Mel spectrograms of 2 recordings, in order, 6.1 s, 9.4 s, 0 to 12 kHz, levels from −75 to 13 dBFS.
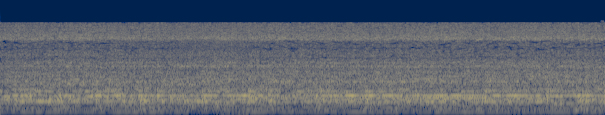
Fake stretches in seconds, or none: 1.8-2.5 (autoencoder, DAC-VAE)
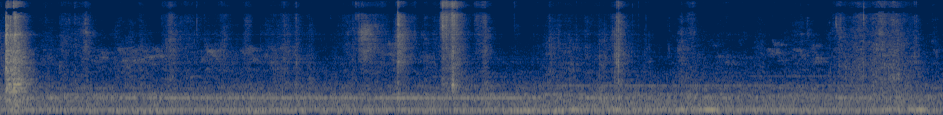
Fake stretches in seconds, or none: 1.4-6.5 (autoencoder, DAC-VAE)

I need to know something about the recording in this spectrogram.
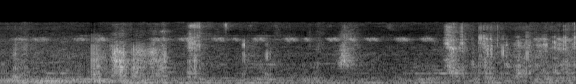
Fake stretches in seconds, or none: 0.0-0.6 (autoencoder, DAC-VAE)

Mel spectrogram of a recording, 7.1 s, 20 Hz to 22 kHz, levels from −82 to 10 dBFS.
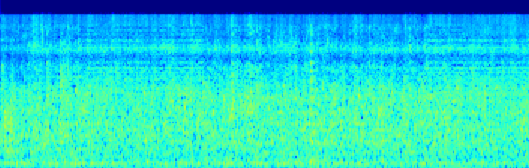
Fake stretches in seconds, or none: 1.1-2.7 (autoencoder, DAC-VAE); 5.7-7.1

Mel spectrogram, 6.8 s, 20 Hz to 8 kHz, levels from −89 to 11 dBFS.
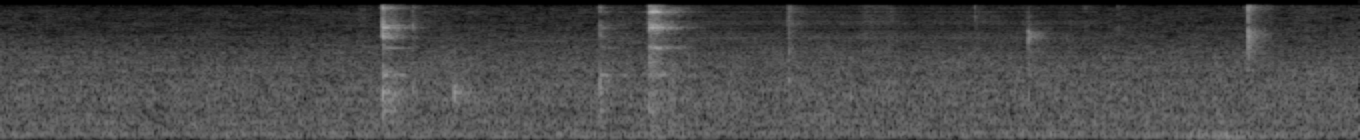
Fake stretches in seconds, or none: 3.1-5.5 (autoencoder, DAC-VAE)

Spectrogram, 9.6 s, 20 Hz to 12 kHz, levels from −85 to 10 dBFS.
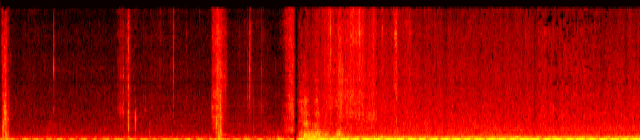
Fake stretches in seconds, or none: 3.2-4.0 (autoencoder, DAC-VAE)

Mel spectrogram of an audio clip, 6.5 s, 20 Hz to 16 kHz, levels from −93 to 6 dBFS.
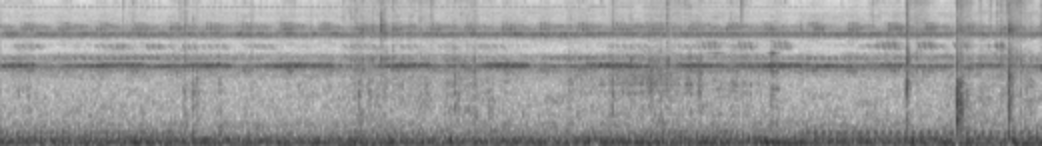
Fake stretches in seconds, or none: none

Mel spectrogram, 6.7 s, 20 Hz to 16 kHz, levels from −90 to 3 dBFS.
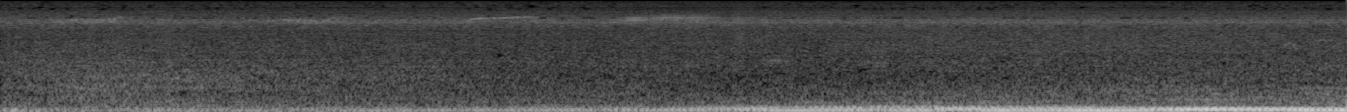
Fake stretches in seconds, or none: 3.1-3.8 (autoencoder, DAC-VAE)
